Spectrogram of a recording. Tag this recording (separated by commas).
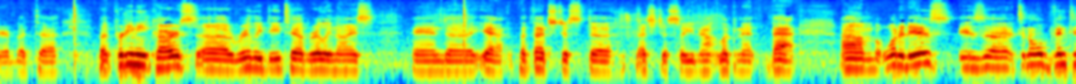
Speech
